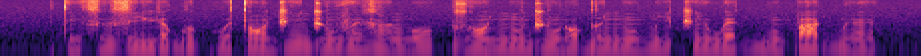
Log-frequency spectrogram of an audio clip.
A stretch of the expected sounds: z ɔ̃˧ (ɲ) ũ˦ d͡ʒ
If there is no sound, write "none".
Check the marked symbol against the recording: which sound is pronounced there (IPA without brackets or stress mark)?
ɲ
